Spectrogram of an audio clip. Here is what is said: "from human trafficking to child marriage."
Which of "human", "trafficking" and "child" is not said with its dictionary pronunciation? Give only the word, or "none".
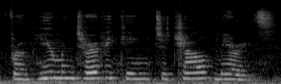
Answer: trafficking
